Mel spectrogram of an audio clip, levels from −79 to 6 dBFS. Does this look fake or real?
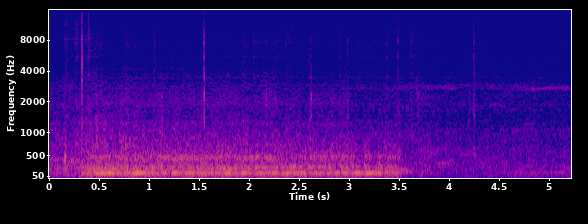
fake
